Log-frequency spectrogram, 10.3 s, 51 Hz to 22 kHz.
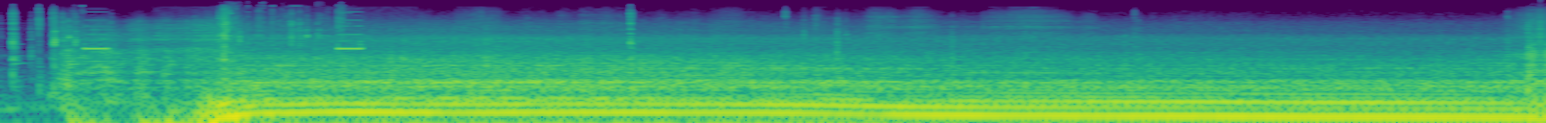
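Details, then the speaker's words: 2002 Nissan Xterra started after the bad distributor, the suspected stalling cause, was replaced: a brief crank, then a steady, even low idle that keeps running without stumbling or dying. The idle is smoother than before; normal idle. "It runs. And it would have died by now if I was trying to run it the other day. So I think that's the problem."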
